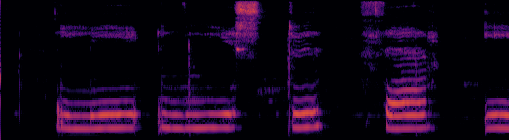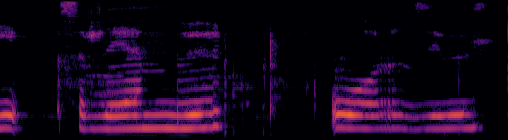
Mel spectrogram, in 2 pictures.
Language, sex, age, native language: Icelandic, female, 7, Icelandic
